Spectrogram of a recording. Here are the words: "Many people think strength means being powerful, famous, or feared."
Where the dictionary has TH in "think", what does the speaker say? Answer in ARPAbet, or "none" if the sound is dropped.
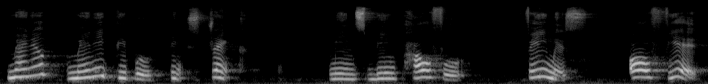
T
